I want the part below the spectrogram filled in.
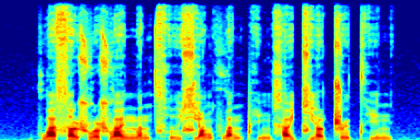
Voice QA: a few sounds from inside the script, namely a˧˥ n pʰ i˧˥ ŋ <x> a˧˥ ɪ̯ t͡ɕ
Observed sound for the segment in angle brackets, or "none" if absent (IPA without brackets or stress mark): x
